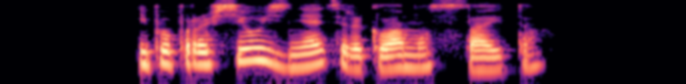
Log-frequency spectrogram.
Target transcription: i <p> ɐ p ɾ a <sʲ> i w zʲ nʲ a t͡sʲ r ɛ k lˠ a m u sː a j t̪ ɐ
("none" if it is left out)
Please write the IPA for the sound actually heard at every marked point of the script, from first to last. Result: p, sʲ

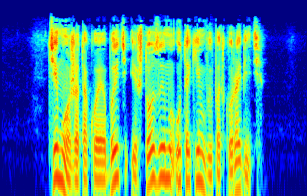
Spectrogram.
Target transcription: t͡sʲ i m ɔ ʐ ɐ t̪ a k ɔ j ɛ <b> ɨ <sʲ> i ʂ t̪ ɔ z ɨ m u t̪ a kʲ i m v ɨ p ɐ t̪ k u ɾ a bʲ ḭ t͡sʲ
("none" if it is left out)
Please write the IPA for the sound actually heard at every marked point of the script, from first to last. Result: b, t͡sʲ

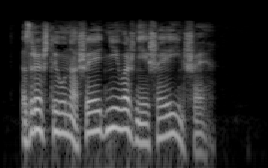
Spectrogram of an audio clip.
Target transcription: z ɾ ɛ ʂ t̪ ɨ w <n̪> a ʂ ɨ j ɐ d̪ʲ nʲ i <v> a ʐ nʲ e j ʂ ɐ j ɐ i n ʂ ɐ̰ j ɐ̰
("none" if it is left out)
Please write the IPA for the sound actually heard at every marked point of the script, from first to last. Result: n̪, v

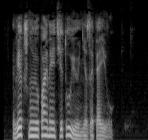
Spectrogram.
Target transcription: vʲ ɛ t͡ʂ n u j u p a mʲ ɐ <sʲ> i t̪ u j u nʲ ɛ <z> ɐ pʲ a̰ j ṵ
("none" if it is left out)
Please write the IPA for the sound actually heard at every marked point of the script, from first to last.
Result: t͡sʲ, z

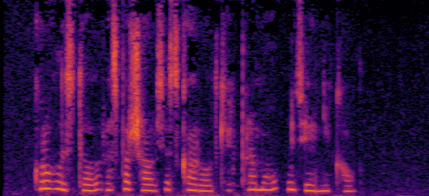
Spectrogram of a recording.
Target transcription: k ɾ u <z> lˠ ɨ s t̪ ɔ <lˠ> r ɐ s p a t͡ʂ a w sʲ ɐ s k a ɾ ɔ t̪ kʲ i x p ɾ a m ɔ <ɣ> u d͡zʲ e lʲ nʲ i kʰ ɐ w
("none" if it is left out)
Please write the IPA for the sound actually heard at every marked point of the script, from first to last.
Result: ɣ, lˠ, w

